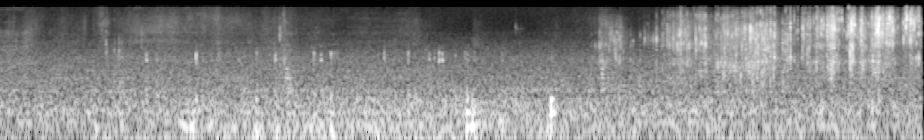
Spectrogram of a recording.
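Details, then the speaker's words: Physiotherapy spirometry practice: low room rumble, then a loud rushing blast of air as the subject blows maximally fast and hard through the spirometer mouthpiece; forced expiratory manoeuvre. "soplar muy muy fuerte muy rápido y todo lo fuerte que puedas vale como si te fueras a vaciar por completo"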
